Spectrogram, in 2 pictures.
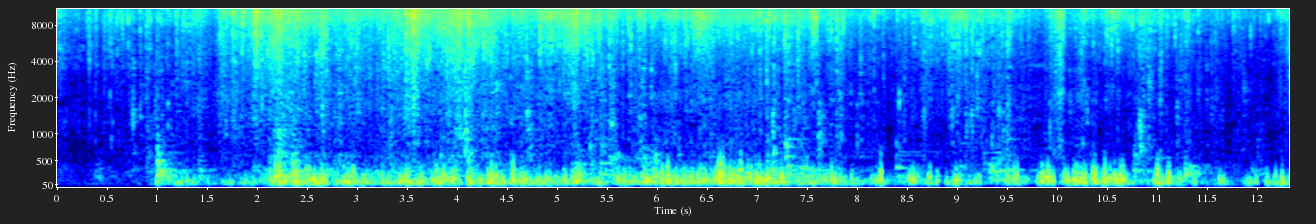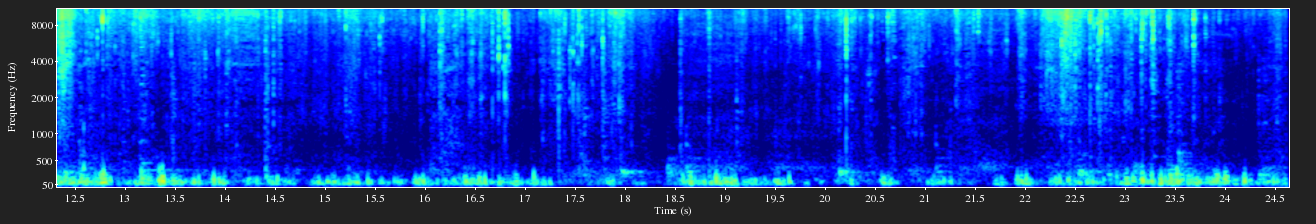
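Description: Dry husks crackle and clatter through a machine.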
